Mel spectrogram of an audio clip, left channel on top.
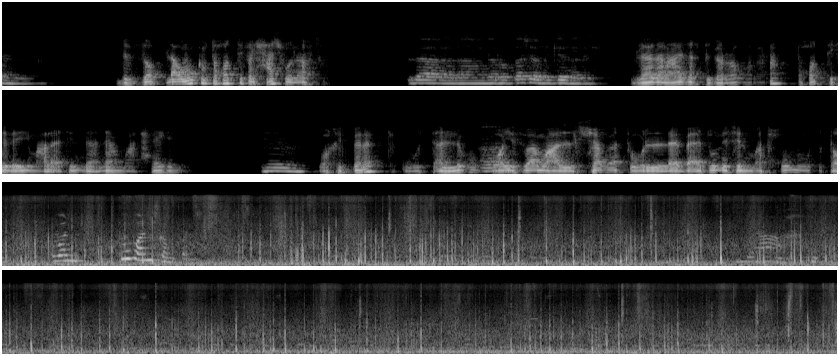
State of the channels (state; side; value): different; both; correlation 0.00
